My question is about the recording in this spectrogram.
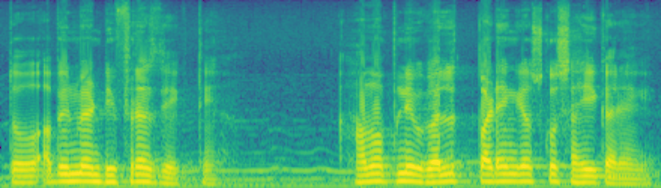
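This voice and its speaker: A man teaching Quran recitation rules, calmly explaining and slowly stretching out recited words to demonstrate. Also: mid-range voice, soft background music. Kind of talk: tajweed lesson.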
